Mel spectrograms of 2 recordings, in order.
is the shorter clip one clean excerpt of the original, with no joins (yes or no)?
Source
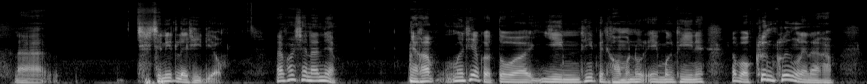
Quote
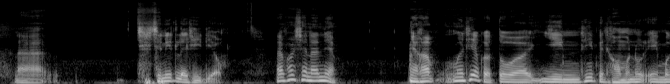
yes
